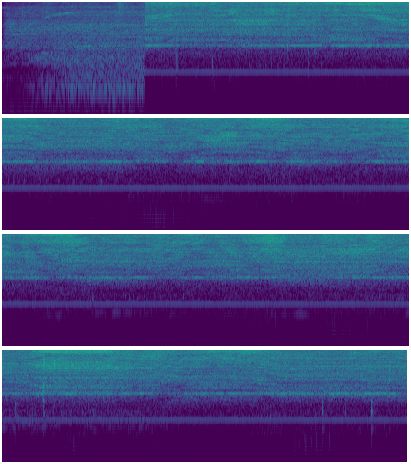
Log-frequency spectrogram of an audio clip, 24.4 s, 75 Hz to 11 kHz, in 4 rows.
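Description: An eufy RoboVac G10 robot vacuum cleans a kitchen floor with a continuous whirring hum and a steady high whine after a brief louder start, close and unbroken throughout.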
